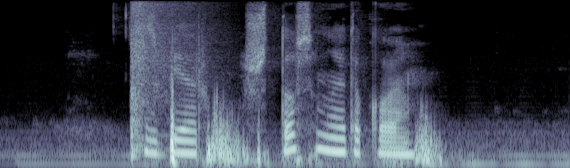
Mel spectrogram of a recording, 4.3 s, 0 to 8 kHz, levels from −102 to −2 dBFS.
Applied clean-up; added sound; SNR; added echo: none; Snare drum; 14 dB; none.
